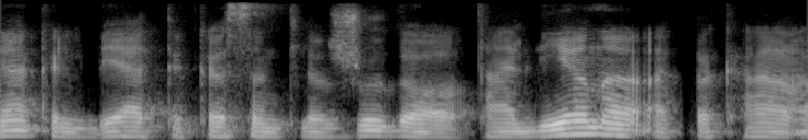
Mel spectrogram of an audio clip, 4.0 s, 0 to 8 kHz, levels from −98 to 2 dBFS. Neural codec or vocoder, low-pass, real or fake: vocoder, 22.05 kHz, 80 mel bands, Vocos; 7.2 kHz; fake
